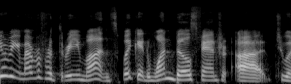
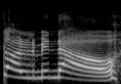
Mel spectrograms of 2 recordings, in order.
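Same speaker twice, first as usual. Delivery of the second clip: slow hammed-up Jamaican catchphrase; Miss Cleo; 7 semitones higher, 3 dB louder, much slower than usual. TV psychic selling her hotline, fake Jamaican accent. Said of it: "like, Jamaican accent".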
